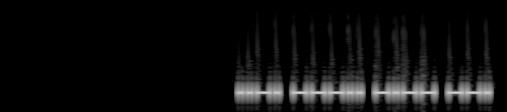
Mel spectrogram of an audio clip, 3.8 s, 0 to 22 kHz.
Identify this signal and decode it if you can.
Morse code, heard as a keyed tone, about 36 wpm, 700 Hz. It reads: F8YG
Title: DXCC-100 Call Signs - 4 Characters - 35wpm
